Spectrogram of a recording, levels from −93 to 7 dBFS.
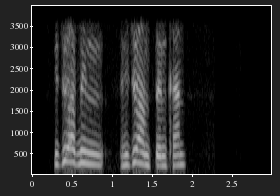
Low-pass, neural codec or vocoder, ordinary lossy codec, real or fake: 3.6 kHz; none; none; real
